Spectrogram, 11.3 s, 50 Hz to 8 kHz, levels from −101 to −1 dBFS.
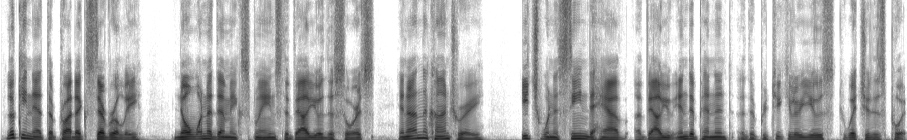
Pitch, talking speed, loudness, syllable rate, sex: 110 Hz, 195 wpm, -19 LUFS, 5.8 syllables/s, male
